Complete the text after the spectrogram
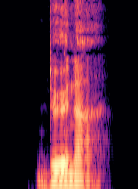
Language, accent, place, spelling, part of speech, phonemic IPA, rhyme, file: German, Germany, Berlin, Döner, noun, /ˈdøːnɐ/, -øːnɐ, De-Döner.ogg
- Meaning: ellipsis of Döner Kebab (“doner kebab”) (oriental dish including meat roasted on a revolving spit; a common snack in Germany, usually served in a sandwich with salad and sauce)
